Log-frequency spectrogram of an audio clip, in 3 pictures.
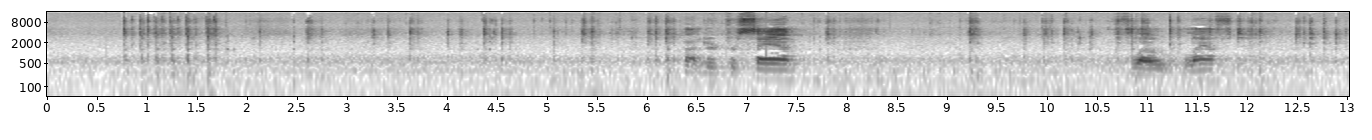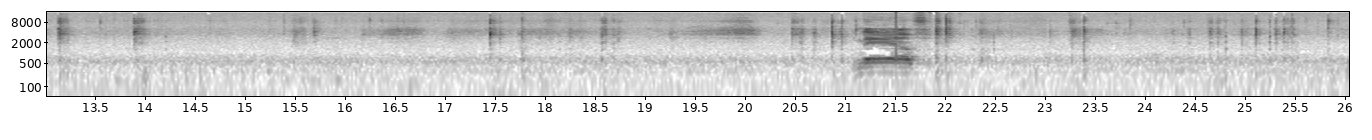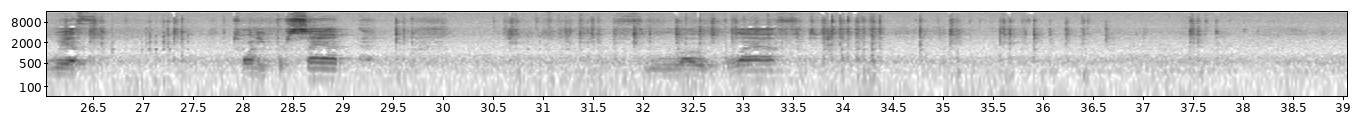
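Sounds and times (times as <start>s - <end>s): person's voice: 6.3s - 7.6s, 10.6s - 12.2s, 21.0s - 22.0s, 26.0s - 26.7s, 27.9s - 29.3s, 31.8s - 33.9s.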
